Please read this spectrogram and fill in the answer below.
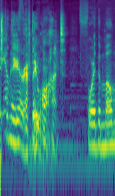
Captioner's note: laughing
